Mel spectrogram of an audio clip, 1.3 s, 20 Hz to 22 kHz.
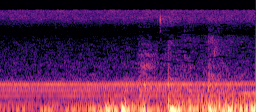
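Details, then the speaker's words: Ideal Mini HE24 boiler powered on, diverter valve actuator moving: faint steady electrical buzz from a seized circulating pump that is powered but not turning. "to me that Sound it's coming from the pump so what we're going to do we're going to check the bolt is going to the pump but that's what it sounds like to me"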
